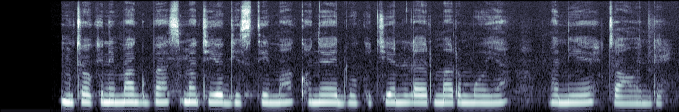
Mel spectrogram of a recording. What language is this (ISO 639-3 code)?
luo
